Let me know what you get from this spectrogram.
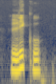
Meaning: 1. echo (a reflected sound that is heard again by its initial observer) 2. rumour
- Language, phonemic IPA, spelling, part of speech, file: French, /e.ko/, écho, noun, Fr-écho.ogg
